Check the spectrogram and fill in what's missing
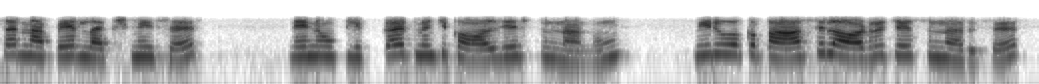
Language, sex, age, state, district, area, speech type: Telugu, female, 18-30, Andhra Pradesh, Nellore, rural, conversation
